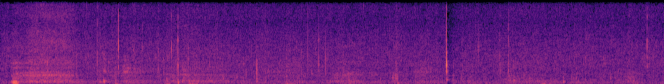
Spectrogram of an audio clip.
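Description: Steady rain falling, with scattered drops ticking. A brief louder sound comes right at the start, and a single sharp click about four and a half seconds in.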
